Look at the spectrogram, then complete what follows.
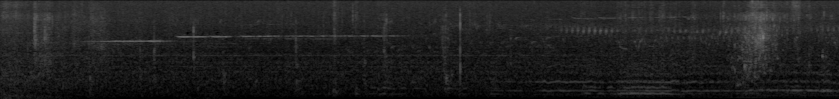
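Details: A White-throated Sparrow whistles a clear, pure song, one lower note then a step up to long steady high notes, in the Wabakimi wilderness of Ontario on a hot, humid day. Insects buzz and a man talks later.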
